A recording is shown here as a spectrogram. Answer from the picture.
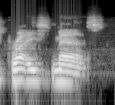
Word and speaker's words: Christmas: the birth of Jesus Christ Mass say it right it's not a compound word check the dictionary when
